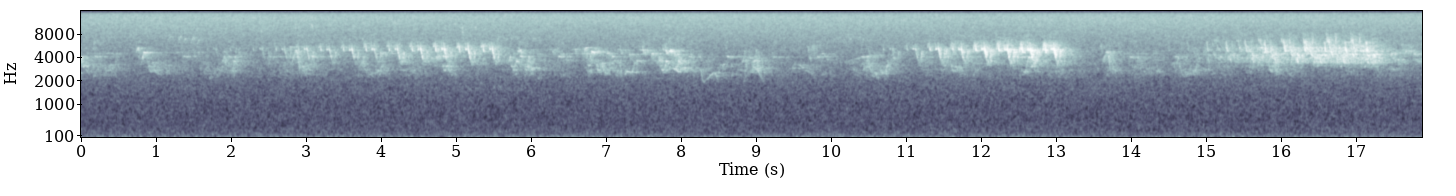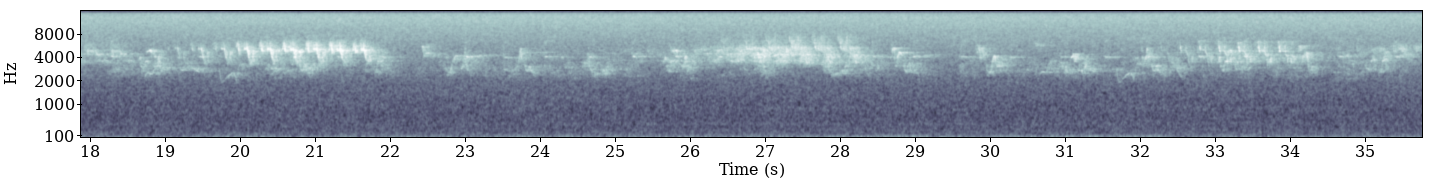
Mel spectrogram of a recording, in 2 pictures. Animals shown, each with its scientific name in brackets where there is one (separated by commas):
Red-eyed Vireo (Vireo olivaceus), Ovenbird (Seiurus aurocapilla), Black-capped Chickadee (Poecile atricapillus), Eastern Wood-Pewee (Contopus virens)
